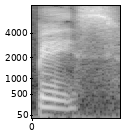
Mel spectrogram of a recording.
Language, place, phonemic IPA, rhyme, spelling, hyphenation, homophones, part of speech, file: English, California, /beɪs/, -eɪs, base, base, bass, noun / verb / adjective, En-us-base.ogg
- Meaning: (noun) 1. Something from which other things extend; a foundation 2. Something from which other things extend; a foundation.: A supporting, lower or bottom component of a structure or object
